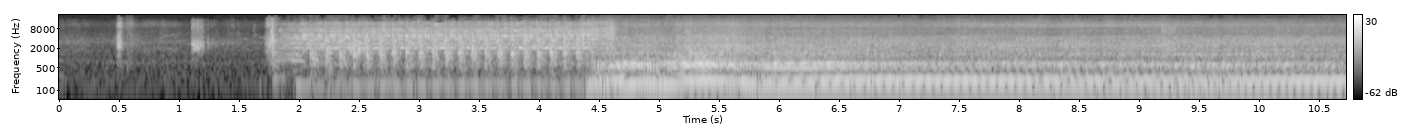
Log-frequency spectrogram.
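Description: Long steady starter cranking, roughly three to four beats a second, before it finally catches and settles into a rough idle: hard starting. Cause suspected, not confirmed.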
